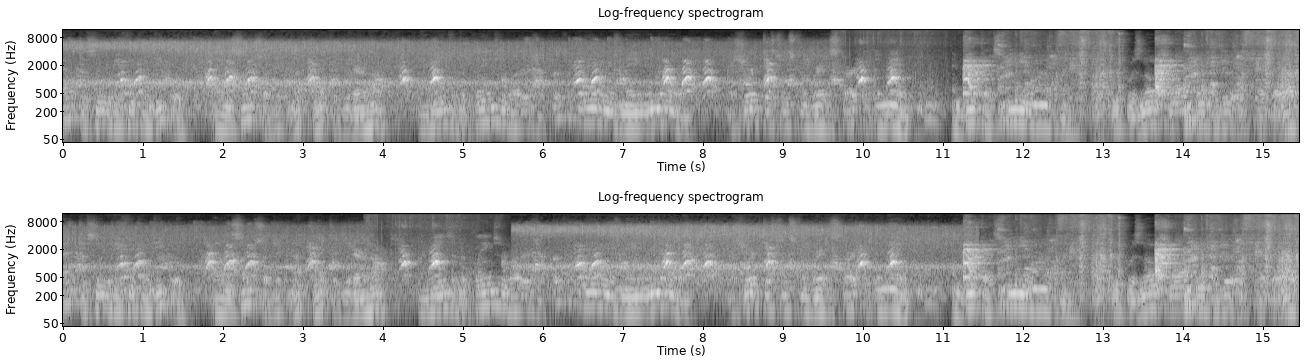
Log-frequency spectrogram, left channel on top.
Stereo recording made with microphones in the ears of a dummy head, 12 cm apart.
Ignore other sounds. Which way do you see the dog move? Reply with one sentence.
In this clip you hear the dog move from right to left and back again.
